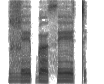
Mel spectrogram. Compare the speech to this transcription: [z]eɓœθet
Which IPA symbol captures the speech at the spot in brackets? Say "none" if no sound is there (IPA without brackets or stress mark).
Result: ɮ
